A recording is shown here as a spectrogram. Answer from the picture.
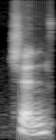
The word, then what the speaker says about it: Tan: So, for example, if her family name is uh, Tan, spelled T-A-N, pronounced Chen, for example, Chen Li Mei, Chen Li Mei, Chen would be at the front, and then Li Mei.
